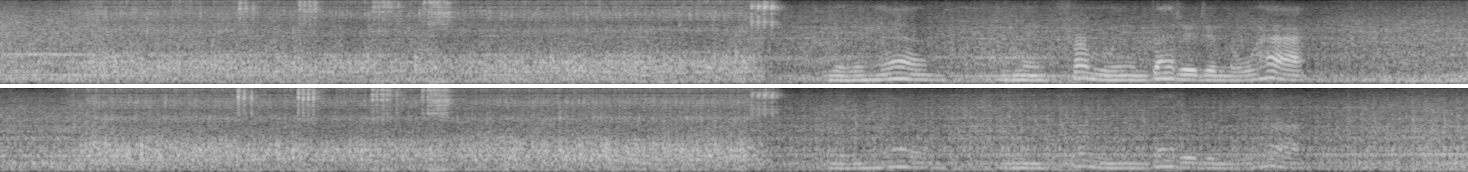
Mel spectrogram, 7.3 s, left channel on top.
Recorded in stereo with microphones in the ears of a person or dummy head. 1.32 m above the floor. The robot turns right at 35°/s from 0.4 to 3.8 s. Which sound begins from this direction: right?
Cutlery clinking, at 1.2 s.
